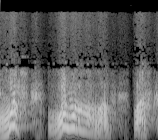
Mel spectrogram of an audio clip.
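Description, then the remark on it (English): A male caller on a phone line mimics a dog, letting out three loud, whiny barking yelps in quick succession, with brief pauses between them and no ordinary speech. “Yeah, he likes to phone up and pretend he's a dog.”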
